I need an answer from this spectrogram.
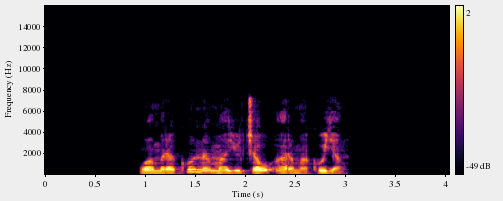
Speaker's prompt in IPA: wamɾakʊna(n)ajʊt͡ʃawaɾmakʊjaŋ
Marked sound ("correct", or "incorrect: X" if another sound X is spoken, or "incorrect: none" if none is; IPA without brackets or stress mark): incorrect: m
